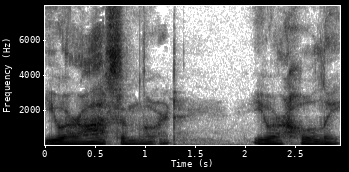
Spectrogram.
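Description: A warm, somewhat breathy voice at a very slow pace over a quiet background. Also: man. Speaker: devotional show host. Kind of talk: devotional talk and closing prayer. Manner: warm, conversational, laughs often.

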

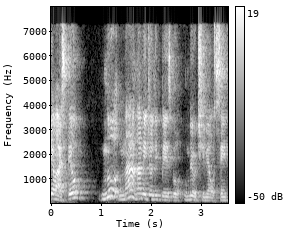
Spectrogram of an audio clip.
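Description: Audible room echo carries a man's fairly high-pitched voice and lively intonation. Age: 40s. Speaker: podcast co-host, lawyer. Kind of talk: casual chat.

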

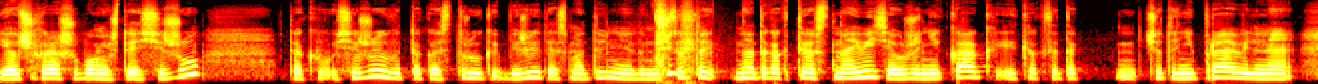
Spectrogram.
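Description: At a very fast pace, a woman at a medium pitch talks with fairly even intonation in a dry, close sound with no echo. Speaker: restoration business owner. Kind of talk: casual chat.

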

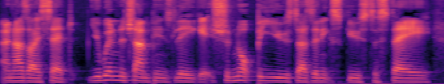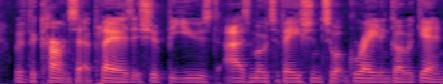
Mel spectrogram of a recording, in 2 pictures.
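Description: A man with a plain, everyday voice speaks at medium pitch and a fairly quick pace, his intonation fairly even, in a very clean recording with a silent background. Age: 20s. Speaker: football podcast co-host. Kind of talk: casual chat.

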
